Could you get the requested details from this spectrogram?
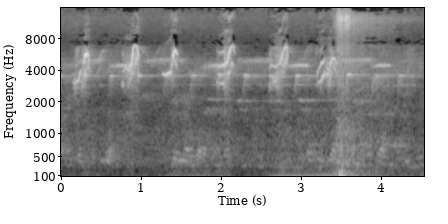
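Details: Nine-day-old Streak-eared Bulbul chicks in Ubon Ratchathani, Thailand, on 11 April 2023. Thin rising chirps come in a spaced series, with a low hum and a loud thud toward the end.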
